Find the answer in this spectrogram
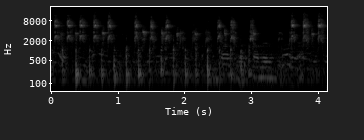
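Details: Java sparrow chicks, four days in their new home, give rapid, high, scratchy begging chirps, two or three a second, during hand-feeding; a faint murmur of voices may be in the background.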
